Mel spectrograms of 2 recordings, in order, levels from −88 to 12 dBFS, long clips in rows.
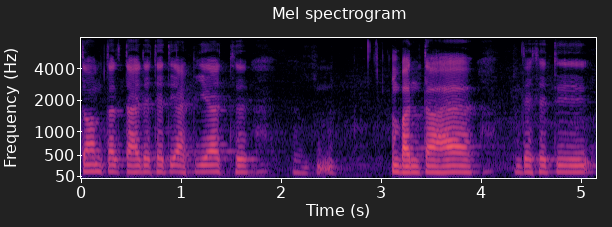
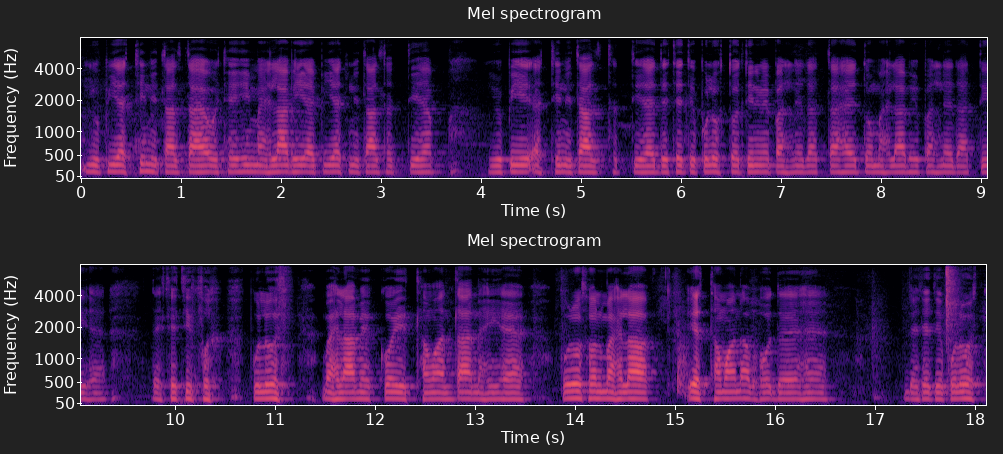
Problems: none marked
